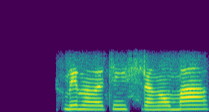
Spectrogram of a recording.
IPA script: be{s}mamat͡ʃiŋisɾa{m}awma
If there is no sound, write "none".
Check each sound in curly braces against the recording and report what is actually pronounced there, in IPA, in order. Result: none, ŋ

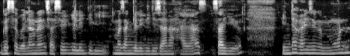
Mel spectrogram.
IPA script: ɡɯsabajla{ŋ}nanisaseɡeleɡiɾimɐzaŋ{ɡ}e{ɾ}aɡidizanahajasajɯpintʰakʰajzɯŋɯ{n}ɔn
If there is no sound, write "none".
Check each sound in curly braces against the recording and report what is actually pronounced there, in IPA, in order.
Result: ŋ, ɡ, l, m

